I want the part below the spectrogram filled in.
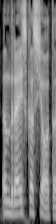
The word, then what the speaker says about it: André Scaciota: E eu, como host aqui, tenho essa preocupação de pronunciar corretamente, mas André Escassiota, assim como se escreve, head de mídia do Itaú Unibanco, bem-vindo, obrigado, cara, pelo tempo e por estar aqui com a gente.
